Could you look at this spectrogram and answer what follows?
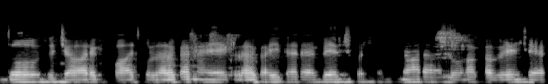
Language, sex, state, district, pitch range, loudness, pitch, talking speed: Hindi, male, Bihar, Gaya, 110-115 Hz, -20 LUFS, 110 Hz, 230 wpm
